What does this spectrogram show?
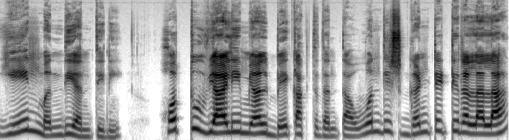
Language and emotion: Kannada, surprised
